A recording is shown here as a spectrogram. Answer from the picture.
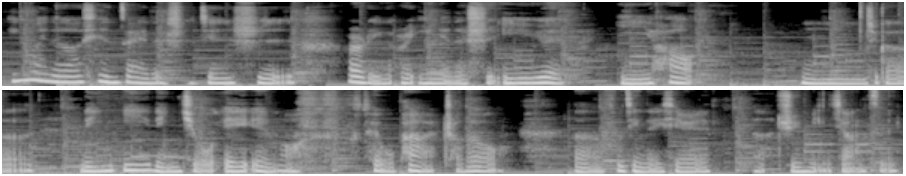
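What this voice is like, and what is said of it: Quiet, hushed speaking voice. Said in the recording (Chinese): “现在的这个声音啊，感觉吼有一点小声”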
